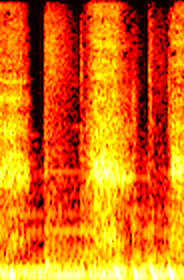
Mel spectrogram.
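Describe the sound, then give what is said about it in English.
A voice mimics a partner's snoring with a few rough, breathy gasping snorts in quick succession, fairly loud, with no words spoken. “Beth sometimes is, I'm not saying she's snoring, but she's like...”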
